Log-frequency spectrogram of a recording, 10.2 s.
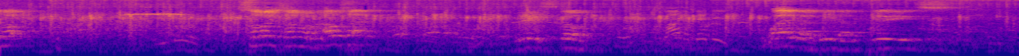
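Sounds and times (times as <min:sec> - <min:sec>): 
audience clapping: 0:00.0 - 0:10.1
speech: 0:02.5 - 0:03.8, 0:05.2 - 0:06.0, 0:06.6 - 0:09.4.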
